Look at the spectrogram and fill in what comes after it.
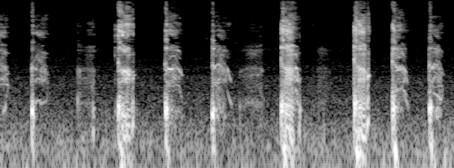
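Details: Coughing fit while in a car, described as coughing, wheezing and choking: about ten harsh, forceful coughs in quick succession, some with throat clearing.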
